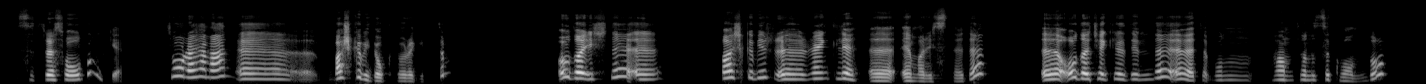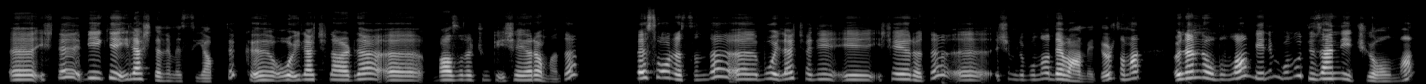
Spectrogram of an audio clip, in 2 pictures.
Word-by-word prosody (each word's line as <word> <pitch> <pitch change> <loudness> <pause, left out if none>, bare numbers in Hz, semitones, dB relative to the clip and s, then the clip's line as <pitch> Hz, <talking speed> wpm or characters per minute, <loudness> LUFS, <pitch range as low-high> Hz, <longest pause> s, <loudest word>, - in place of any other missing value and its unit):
stres 220 +1 0
oldum 220 - -1
ki - - -14 0.4
sonra 365 -3 +3
hemen, 355 +1 +3
eee, 245 -1 -2 0.5
başka 330 - +3
bir 215 - -6
doktora 155 -2 -5
gittim. 405 - -13 1.1
O 350 - +2
da 280 -1 +13
işte, 270 +5 -4
eee, 235 -9 -1 0.6
başka 300 0 +3
bir, 320 +1 -6
eee, 235 -1 0
renkli, 270 -1 +1 0.2
ııı, 165 -1 0 0.2
MR 150 - -5
istedi. 145 0 -9 0.7
Iıı, 230 +3 +6
o 330 - +2
da 255 -1 +7
çekildiğinde 240 0 -3
evet, 250 - 0
bunun 205 -1 -20 0.2
tam 215 -1 -4
tanısı 205 +1 -10
kondu. 160 - -8 0.5
Iıı, 220 0 +3
işte 315 - -4
1-2 295 -1 +2
ilaç 255 +2 +3
denemesi 155 -4 -9
yaptık. 140 -1 -9
Iıı, 200 0 +1
o 195 +4 +1
ilaçlarda, 225 +2 +1
ııı, 195 -1 +1
bazıları 210 +2 +2
çünkü 205 -2 -19
işe 170 +7 -7
yaramadı. 200 -11 0 0.7
Ve 285 - +7
sonrasında, 235 -6 -2 0.2
ııı, 235 -1 -1
bu 260 -2 +1
ilaç 265 +4 -2
hani, 235 -1 -9
eee, 215 -2 -3
işe 250 - -10
yaradı. 235 - 0
Iıı, 260 - -6
şimdi 220 - -14
buna 255 +5 -6
devam 180 - +5
ediyoruz. 235 - -4
Ama 275 +6 +3 0.3
önemli 295 +6 +7
ol 265 -6 +1
olan 275 - +1
benim 285 +5 -6
bunu 345 +9 -9
düzenli 265 +1 +4
içiyor 185 -5 -3
olmam. 150 +1 -4
230 Hz, 140 wpm, -24 LUFS, 205-275 Hz, 1.1 s, da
